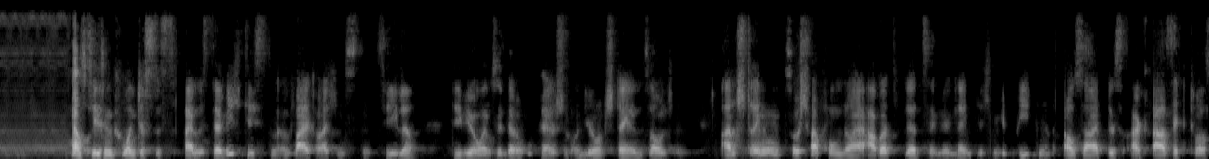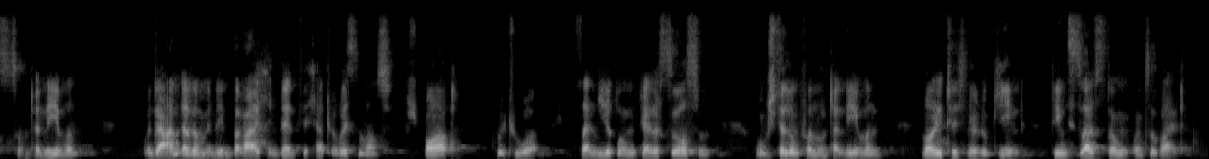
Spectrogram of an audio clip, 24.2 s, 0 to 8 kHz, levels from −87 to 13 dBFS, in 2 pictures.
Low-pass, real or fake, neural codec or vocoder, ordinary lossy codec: 7.2 kHz; fake; codec, 16 kHz, 1 kbps, FreqCodec, larger model; none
